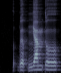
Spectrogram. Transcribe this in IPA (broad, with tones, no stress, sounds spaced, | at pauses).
ɓ ə˨˩ p̚ ɲ a˧ m ɗ o˧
